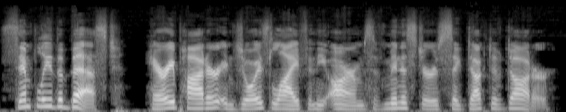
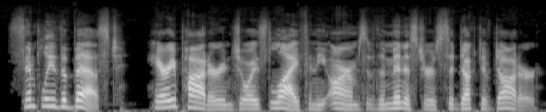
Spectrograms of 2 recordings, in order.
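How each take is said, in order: First: Shaky voice. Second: Reading aloud. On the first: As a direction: read it out, voice unsteady. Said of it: "read aloud in a shaky voice". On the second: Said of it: "read Penelope". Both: A narrator's reading.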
